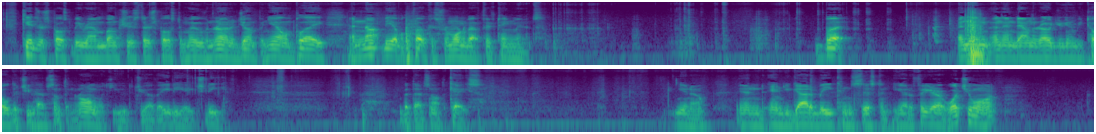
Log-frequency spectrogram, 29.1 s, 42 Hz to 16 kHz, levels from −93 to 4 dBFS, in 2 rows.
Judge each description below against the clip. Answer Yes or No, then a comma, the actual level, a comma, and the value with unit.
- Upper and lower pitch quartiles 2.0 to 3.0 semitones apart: Yes, narrow, 2.4 semitones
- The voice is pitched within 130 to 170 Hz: No, very low, 90 Hz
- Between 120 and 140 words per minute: No, average, 155 wpm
